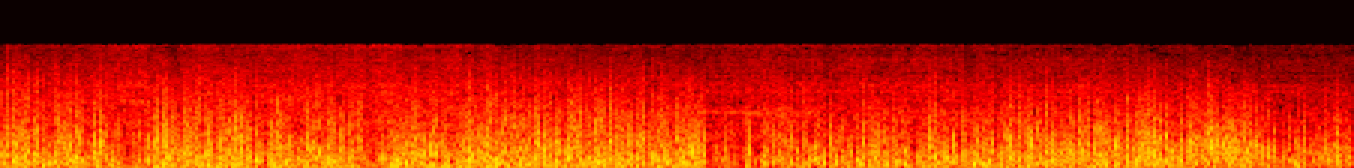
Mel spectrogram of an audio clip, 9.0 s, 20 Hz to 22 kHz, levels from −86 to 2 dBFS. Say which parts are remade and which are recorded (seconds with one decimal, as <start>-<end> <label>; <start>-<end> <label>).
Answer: 0.0-9.0 recorded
